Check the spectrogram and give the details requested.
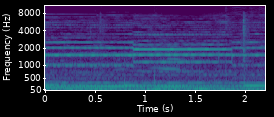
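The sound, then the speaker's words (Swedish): Continuous, droning police siren tones hang over the area for a couple of seconds as reinforcements arrive, layered and echoing, at a steady, moderately loud level with no voices. “Eko från politisirenene hörs över området när förstärkningarna ankommer.”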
